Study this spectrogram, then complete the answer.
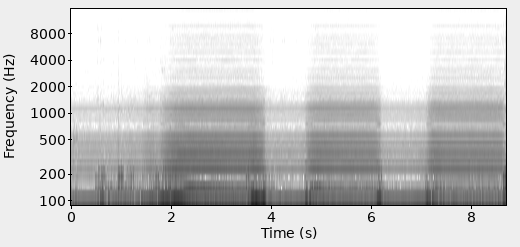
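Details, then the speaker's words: Microphone producing a steady low mains hum with stacked overtones that swells and fades, louder when the mic is touched; cause unknown. "Buczy! Buczy! Moi drodzy, buczy mi mikrofon. Nie wiem co się stało."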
